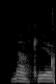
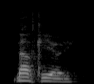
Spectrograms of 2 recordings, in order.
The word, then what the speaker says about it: Malchiodi: Did I say your last name correctly? – Yeah, close enough. Malchiodi. – Close enough. How do you, okay, you say it. How do you say it? – Malchiodi.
